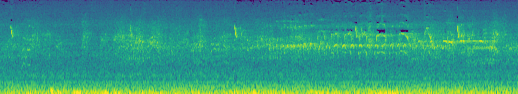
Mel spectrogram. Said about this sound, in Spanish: Siento el sonido de los pájaros que me acompañan a conectar con esa naturaleza pura que va recorriendo mi cuerpo.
